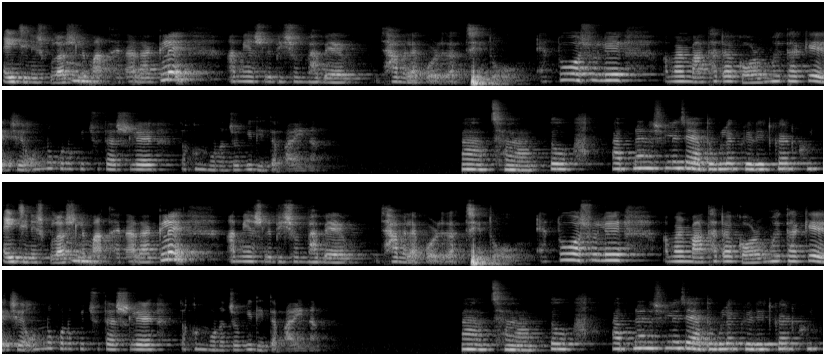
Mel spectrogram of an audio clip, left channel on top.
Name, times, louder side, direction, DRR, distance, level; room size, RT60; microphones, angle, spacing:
voice 1, 0.0-3.5 3.8-9.9 10.1-11.4, right 2 dB, 30° right, 5 dB, 1.0 m, -26 dB
voice 2, 12.8-14.1 14.3-16.3, equal, 15° left, 5 dB, 1.1 m, -24 dB
9.5 x 7.3 x 4.8 m, 0.76 s
head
